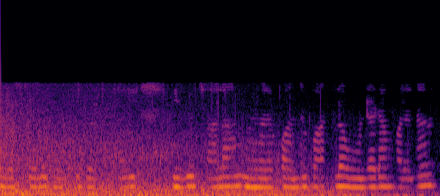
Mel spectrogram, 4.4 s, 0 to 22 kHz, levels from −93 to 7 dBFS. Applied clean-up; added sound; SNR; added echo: none; Boom; 1 dB; none.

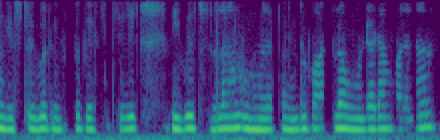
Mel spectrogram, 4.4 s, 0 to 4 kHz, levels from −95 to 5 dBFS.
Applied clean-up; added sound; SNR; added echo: neural diffusion model UNIVERSE++.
